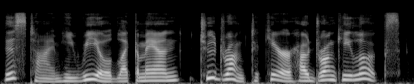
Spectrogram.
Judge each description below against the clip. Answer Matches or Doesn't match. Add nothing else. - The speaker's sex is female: Matches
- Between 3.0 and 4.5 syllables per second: Matches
